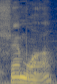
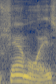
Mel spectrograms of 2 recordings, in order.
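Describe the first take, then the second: First: The word is said with French pronunciation. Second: The word is said without French pronunciation. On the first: The speaker calls it right. "it was a French word and that the correct, correct pronunciation was chamois" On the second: The speaker calls it wrong. "I've been pronouncing them chamois for, for ages"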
